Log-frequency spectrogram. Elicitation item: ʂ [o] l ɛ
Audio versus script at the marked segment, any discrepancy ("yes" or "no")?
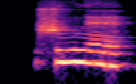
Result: yes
